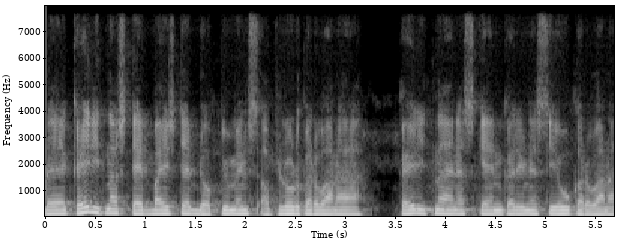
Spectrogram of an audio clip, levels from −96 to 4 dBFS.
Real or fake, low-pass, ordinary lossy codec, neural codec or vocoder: fake; none; none; codec, 16 kHz, 4.8 kbps, FACodec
